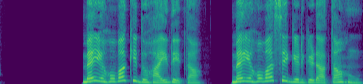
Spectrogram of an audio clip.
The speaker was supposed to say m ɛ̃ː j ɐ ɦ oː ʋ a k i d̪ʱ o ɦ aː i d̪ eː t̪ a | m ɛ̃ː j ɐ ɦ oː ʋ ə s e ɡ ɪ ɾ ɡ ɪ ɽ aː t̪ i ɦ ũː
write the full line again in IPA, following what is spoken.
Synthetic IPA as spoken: m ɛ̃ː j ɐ ɦ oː ʋ a k i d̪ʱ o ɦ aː i d̪ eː t̪ a | m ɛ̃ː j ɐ ɦ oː ʋ a s e ɡ ɪ ɽ ɡ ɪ ɽ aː t̪ a ɦ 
